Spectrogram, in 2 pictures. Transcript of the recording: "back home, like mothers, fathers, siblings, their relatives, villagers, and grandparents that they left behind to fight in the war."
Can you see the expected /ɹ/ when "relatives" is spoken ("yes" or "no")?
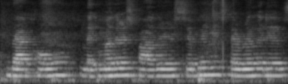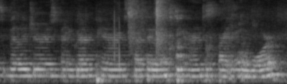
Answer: yes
